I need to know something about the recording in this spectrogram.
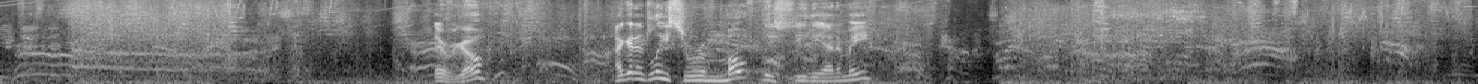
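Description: Metal claws slash and swish through the air.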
